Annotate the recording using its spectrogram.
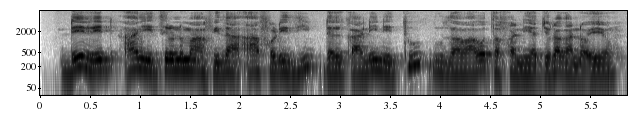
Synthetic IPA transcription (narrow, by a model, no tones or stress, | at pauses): devidaɲit̪iɾɔnemafiðaʔafɔɾiðidaɣekaninetuðuðawaɣotafaniad͡ʑoɾaɣanɔejɔ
